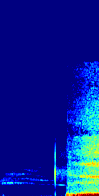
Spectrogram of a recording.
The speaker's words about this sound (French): Non, mais le chat, non, mais stop. Tu veux qu'on lui passe un micro, là C'est un bébé, le chat.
